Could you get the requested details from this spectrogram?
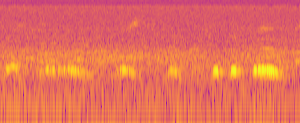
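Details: Decoy spotted dove cooing to attract wild birds. Soft, distant-sounding low coos drift along, then two short clipped notes end in a clearer rolling coo, all over a hissy background.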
